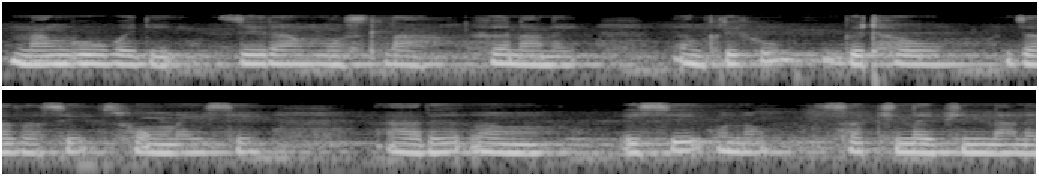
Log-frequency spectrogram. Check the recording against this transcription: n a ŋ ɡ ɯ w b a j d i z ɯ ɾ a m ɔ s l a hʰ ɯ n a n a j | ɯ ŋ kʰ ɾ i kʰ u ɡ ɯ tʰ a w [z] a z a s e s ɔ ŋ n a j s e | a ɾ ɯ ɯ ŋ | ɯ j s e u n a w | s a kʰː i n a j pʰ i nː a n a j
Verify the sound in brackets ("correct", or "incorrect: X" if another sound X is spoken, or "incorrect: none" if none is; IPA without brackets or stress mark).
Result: correct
